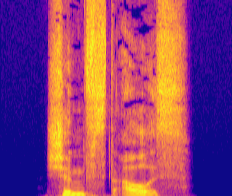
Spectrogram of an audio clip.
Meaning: second-person singular present of ausschimpfen
- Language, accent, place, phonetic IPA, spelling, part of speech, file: German, Germany, Berlin, [ˌʃɪmp͡fst ˈaʊ̯s], schimpfst aus, verb, De-schimpfst aus.ogg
